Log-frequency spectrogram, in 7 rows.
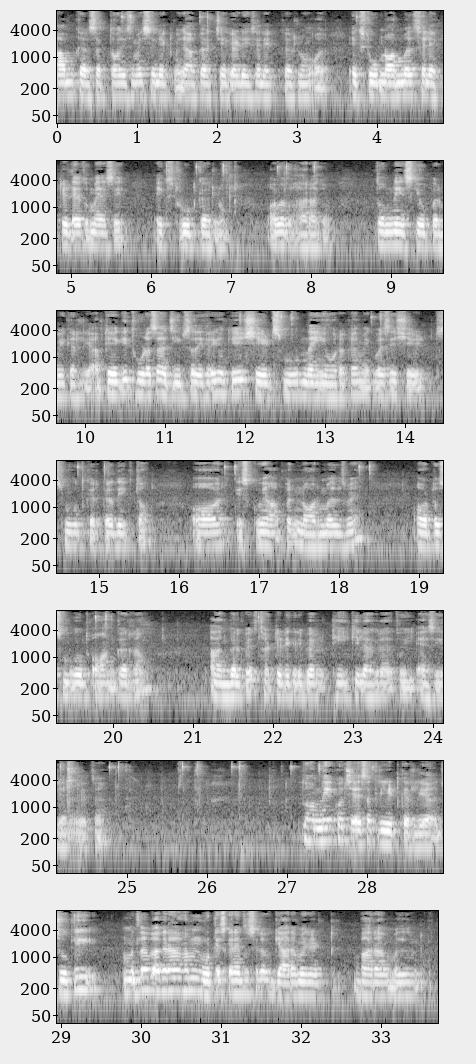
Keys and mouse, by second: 0.9-2.0 drag, 3.8-6.3 drag, 6.6 alt+click, 7.1 Tab, 8.1-12.0 alt+drag, 14.7 alt+click, 16.7 click, 18.4 click, 19.8 click, 21.9-24.2 alt+drag, 24.4 Tab, 25.7 click, 26.5 Tab, 27.1 alt+click, 28.1-29.2 alt+drag.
